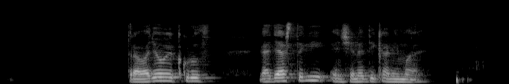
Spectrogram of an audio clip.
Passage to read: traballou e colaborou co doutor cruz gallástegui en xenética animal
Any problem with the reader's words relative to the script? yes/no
yes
